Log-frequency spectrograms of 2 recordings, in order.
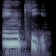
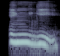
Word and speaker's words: Ingi: streets of Iceland and why is his name pronounced Inky his name is iny there is no K in it there is no q in it grammatically it does not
